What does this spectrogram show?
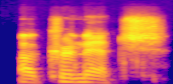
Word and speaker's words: Cârneci: Did I mispronounce that, Sean? Cârneci, yeah.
